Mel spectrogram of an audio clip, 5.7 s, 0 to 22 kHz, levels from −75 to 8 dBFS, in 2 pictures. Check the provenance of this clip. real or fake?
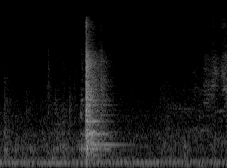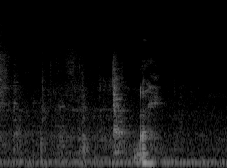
real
